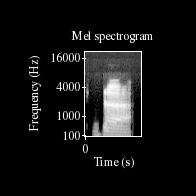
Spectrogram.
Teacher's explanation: ujung lidah bertemu dengan tempat tumbuhnya gigi seri atas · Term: huruf Da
